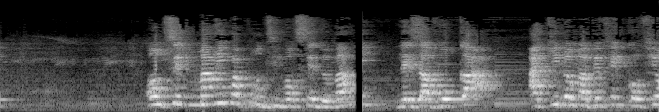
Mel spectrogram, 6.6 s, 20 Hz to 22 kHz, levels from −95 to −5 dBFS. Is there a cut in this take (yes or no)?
yes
